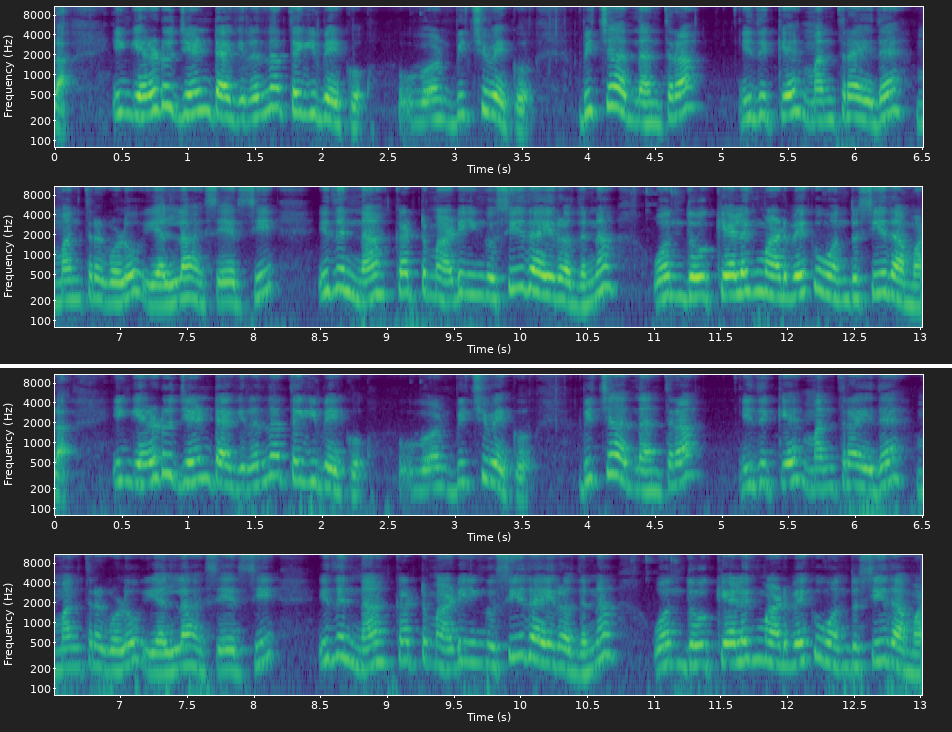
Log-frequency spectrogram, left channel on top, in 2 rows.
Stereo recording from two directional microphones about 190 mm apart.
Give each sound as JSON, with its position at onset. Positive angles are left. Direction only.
{"t": 0.0, "sound": "a woman's voice", "side_deg": 40}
